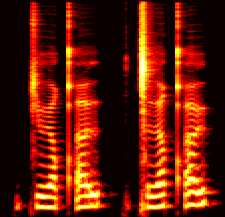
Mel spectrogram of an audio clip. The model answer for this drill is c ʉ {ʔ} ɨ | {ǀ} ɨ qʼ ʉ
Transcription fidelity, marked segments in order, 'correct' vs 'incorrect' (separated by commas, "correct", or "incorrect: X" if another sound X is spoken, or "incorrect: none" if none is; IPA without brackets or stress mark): incorrect: qʼ, correct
